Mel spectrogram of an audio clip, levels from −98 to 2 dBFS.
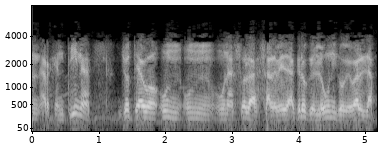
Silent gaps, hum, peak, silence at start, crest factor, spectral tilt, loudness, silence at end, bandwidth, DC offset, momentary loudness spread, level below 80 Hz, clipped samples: none; none; -6 dBFS; 0 s; 16 dB; -8.5 dB/octave; -22 LUFS; 0.05 s; 4.4 kHz; under 0.1%; 7 LU; -56 dBFS; under 0.1%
